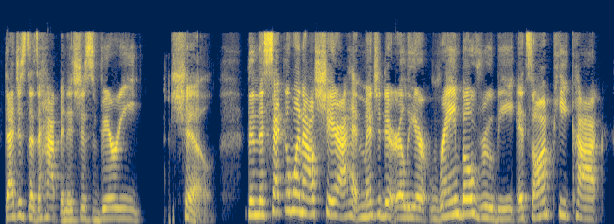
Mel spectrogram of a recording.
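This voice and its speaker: Animated young woman co-hosting a podcast. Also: mid-range voice, moderate pace. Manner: animated and emphatic, with playful asides. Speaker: podcast co-host. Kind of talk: casual chat.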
